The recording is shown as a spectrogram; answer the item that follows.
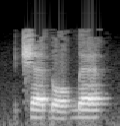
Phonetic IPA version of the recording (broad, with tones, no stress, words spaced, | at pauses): t͡ʃɛ˧ɗo˨˦ ɡ͡bɛ˦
